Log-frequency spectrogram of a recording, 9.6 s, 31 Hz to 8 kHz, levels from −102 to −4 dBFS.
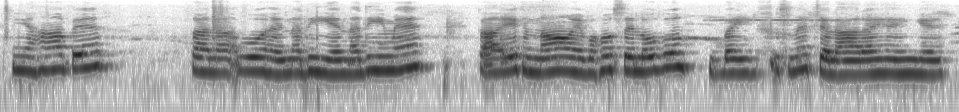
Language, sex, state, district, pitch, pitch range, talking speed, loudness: Magahi, female, Bihar, Lakhisarai, 235 Hz, 215-255 Hz, 130 wpm, -30 LUFS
